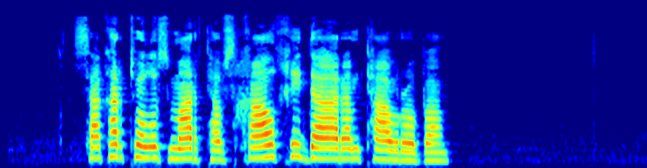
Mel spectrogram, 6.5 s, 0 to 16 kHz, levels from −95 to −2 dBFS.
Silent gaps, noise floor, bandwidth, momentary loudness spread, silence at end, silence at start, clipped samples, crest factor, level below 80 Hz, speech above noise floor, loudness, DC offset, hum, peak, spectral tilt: none; -86 dBFS; 11.5 kHz; 10 LU; 2 s; 0.8 s; under 0.1%; 20 dB; -86 dBFS; 59 dB; -27 LUFS; under 0.1%; none; -8 dBFS; -4 dB/octave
